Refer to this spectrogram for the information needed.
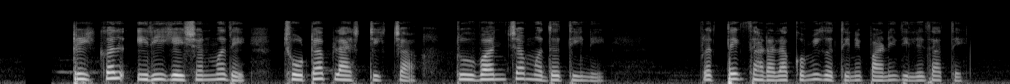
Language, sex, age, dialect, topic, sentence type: Marathi, female, 25-30, Northern Konkan, agriculture, statement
